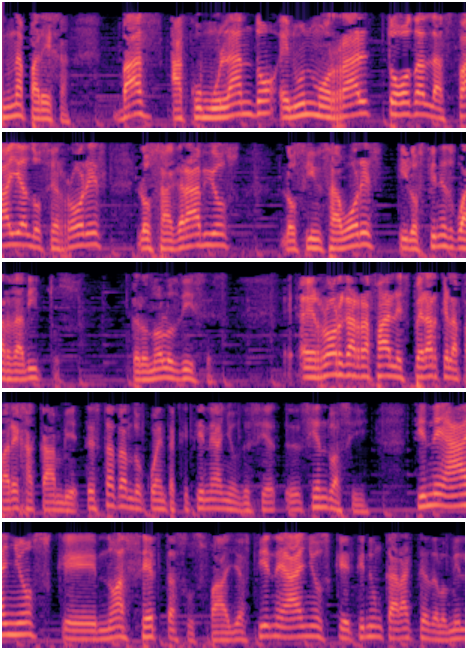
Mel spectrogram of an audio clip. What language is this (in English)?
Spanish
